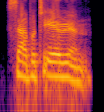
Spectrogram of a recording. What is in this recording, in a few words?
"Sabbatarian", Indian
